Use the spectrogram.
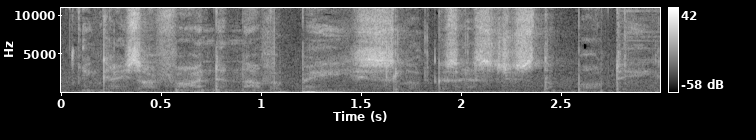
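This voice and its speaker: A man speaking in a soft, breathy whisper close to the microphone, as in an ASMR game playthrough. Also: brisk, over music. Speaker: ASMR gamer and host.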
